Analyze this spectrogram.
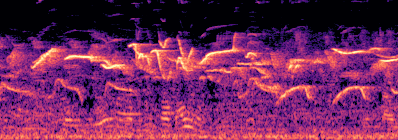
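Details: Caged Oriental magpie-robins singing together at a park bird cafe in Le Thi Rieng park. The birds deliver bright, clear whistled notes, some long and level, others dipping or rising, packed closely without pause.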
